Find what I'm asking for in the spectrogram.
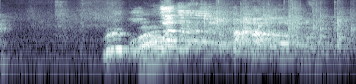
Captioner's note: cheering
